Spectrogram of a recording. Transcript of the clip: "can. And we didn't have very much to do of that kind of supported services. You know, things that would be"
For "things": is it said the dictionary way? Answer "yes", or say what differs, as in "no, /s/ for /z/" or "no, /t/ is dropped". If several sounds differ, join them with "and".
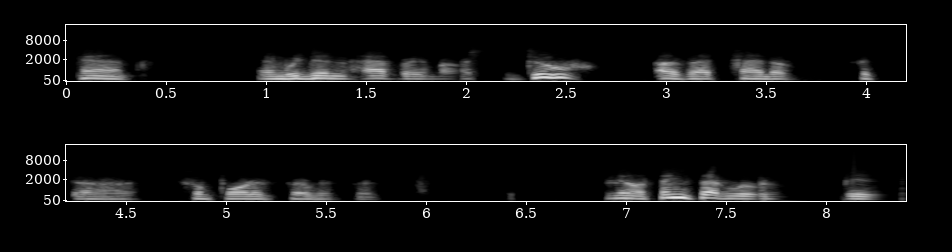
yes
